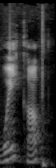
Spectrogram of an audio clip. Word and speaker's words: wake up: And the last one is regarding the phrasal verbs. We have to stress the second word. For instance, I have wake up, wake up.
